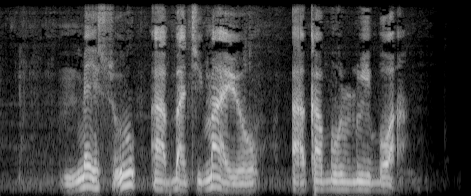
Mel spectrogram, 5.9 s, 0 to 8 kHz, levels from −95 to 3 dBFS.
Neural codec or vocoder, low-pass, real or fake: none; 7.2 kHz; real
